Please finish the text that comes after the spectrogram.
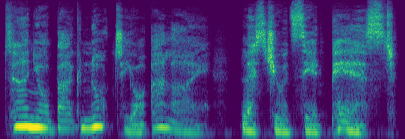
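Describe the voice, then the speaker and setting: A haughty, militant young alien warrior woman for a video game. Her voice is low, husky and breathy, recorded close and dry. She speaks slowly and formally, with imperious, clipped disdain. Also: very animated, bright, forceful tone, no room sound, exaggerated voice. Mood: stern, haughty.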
